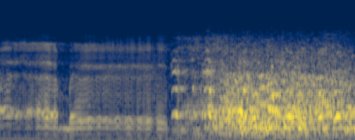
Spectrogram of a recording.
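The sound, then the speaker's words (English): A goat named Arthur McGoat bleats in a long, quavering cry with a pronounced wobble, then a loud, sustained wash of crowd noise takes over. “You're sure fond of that goat, aren't you, Doc?”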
